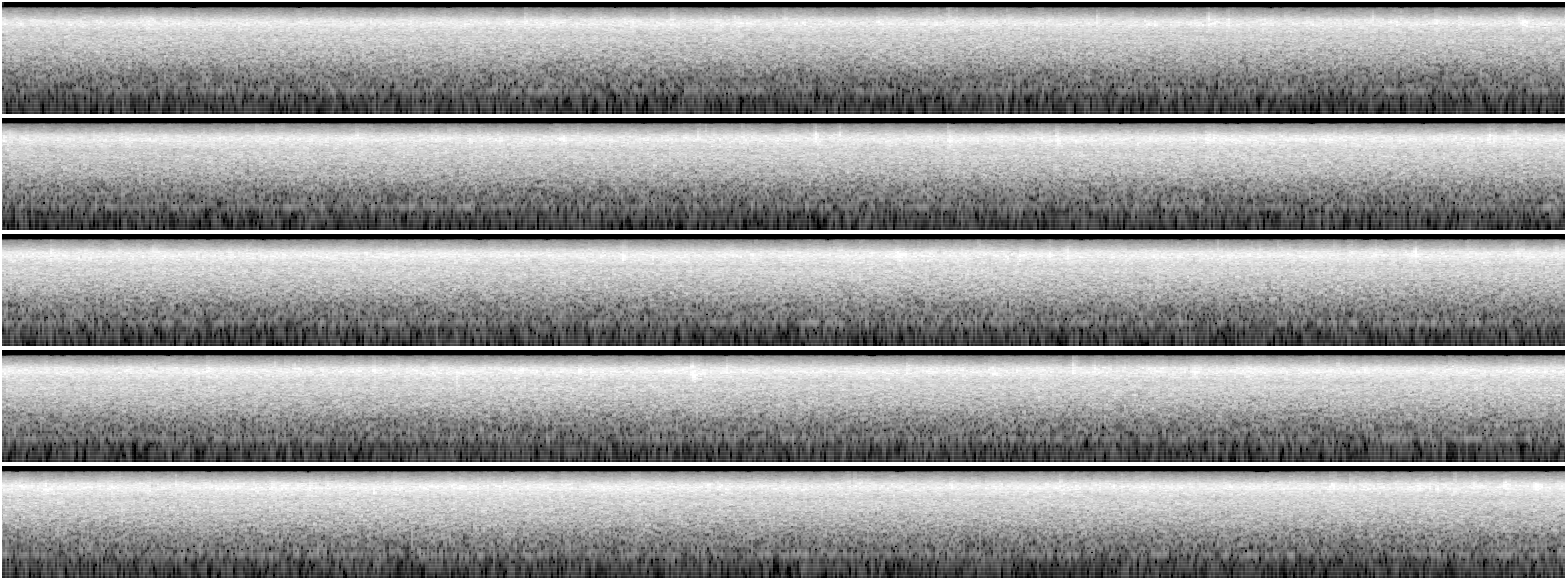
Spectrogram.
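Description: Steady light rain falling, an even hiss of raindrops with no distinct drips or changes.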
